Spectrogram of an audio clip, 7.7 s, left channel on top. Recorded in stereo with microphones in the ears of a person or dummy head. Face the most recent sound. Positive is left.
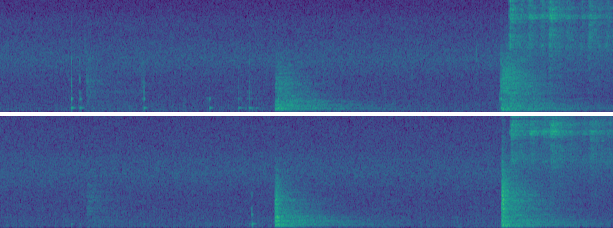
turn(degrees=60)  # may be behind; listen again after turning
